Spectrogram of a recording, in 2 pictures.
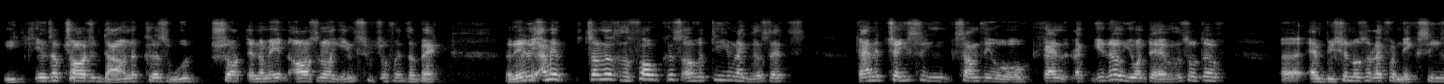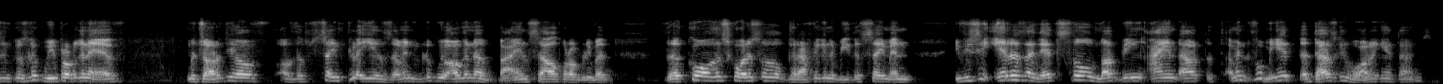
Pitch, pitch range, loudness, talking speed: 160 Hz, 145-195 Hz, -24 LUFS, 240 wpm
